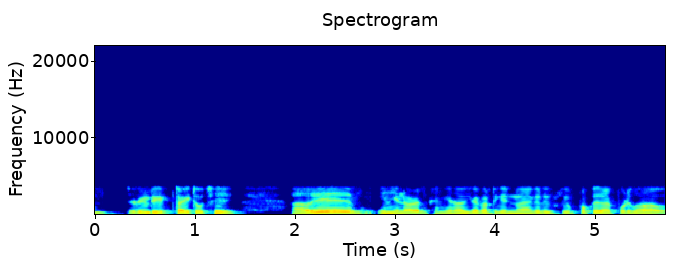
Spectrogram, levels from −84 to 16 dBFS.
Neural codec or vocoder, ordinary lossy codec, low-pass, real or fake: codec, 16 kHz, 4 kbps, X-Codec, HuBERT features, trained on LibriSpeech; none; 3.6 kHz; fake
